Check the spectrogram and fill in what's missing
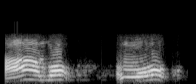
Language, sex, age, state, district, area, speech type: Odia, male, 60+, Odisha, Boudh, rural, conversation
